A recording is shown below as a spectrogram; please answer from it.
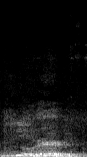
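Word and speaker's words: read: देखिए यहाँ लिखते तो है रीड, लेकिन क्या पढ़ेंगे? और रेड ऐसे ना लिखते हैं, ठीक है? लेकिन लिखेंगे ऐसे और पढ़ेंगे इसको ऐसे।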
